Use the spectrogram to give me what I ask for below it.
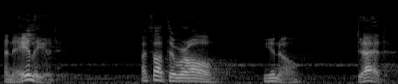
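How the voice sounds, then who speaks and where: In a full character voice, a man plays a video game's cocky, sardonic knight, a jaded, charming male adventurer who talks in a teasing, wry, flippant way. The delivery is medium-pitched, sing-song, a little slow and fairly bright with a breathy edge, heard with long hall reverb and music in the background.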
